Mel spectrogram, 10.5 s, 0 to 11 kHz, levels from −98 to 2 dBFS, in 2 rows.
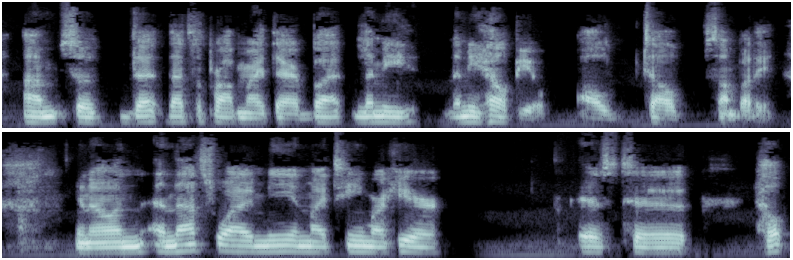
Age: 40-59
